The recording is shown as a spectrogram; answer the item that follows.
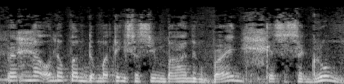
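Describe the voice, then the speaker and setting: A man's voice: fairly high pitch, fairly quick, a bit bright, slight background noise, close to an everyday voice. An actor with a Filipino accent playing a concerned, helpful male friend in a radio drama. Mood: concerned, polite.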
